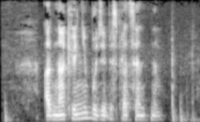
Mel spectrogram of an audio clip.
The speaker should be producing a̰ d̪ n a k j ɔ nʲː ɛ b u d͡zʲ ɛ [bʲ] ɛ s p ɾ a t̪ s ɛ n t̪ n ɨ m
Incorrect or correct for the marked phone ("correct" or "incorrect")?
correct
